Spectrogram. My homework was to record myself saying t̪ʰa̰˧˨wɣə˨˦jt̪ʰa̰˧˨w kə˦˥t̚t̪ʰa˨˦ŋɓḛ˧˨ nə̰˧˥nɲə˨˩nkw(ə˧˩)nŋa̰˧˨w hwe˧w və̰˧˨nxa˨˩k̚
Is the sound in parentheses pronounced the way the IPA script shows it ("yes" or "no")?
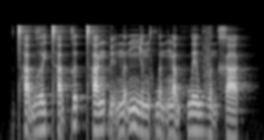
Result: no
